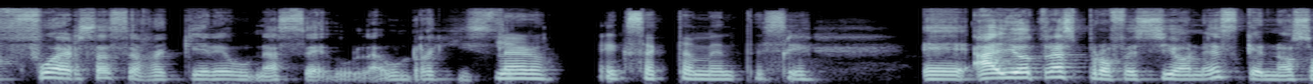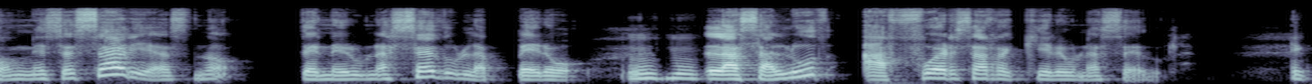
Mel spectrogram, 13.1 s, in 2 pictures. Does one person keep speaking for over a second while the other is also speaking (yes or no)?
no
